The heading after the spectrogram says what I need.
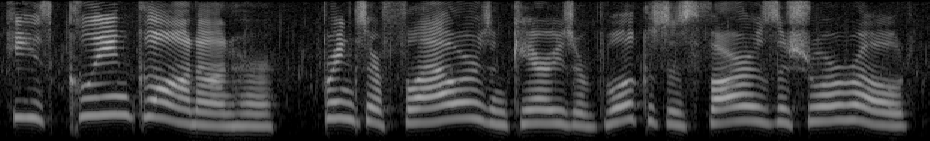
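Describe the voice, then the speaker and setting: A woman's voice: high voice, darkish tone, no room sound. A woman voicing a talkative eight-year-old boy in an audiobook, earnest, mischievous and curious, with childlike, slangy speech. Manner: childlike chatter with slangy, ungrammatical wording. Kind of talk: dramatized audiobook character acting.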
